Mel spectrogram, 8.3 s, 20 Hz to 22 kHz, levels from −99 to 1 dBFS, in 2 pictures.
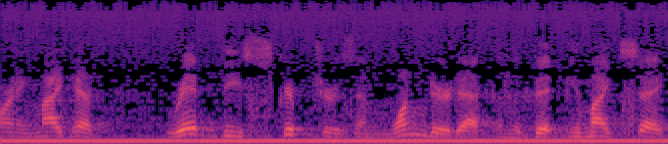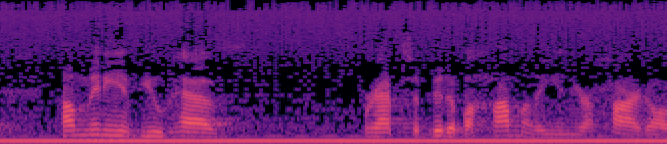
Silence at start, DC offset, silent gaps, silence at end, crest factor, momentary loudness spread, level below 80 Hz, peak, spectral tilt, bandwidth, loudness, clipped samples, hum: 0 s; under 0.1%; none; 0 s; 18 dB; 5 LU; -64 dBFS; -20 dBFS; -5 dB/octave; over 20 kHz; -38 LUFS; under 0.1%; 60 Hz at -40 dBFS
